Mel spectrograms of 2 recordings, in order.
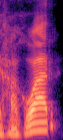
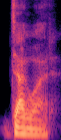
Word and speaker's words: Jaguar: animal interesting okay so you say Hagar but Jaguar exactly for the for the car yeah that is completely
